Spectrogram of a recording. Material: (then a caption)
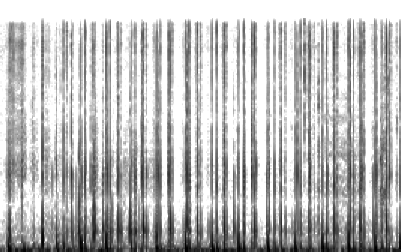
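Fabric. Fingertips and nails scratch and tap the printed surface of a small, hollow gamaguchi-style coin purse with a cat pattern on fabric or vinyl and a metal clasp frame, held close to the recorder. The result is a dense, irregular run of quick scratchy taps with short, dry, low thumps and no ringing.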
